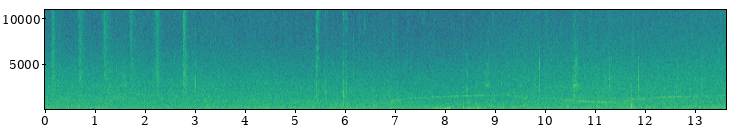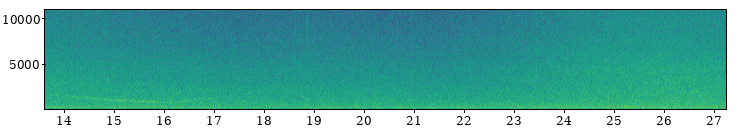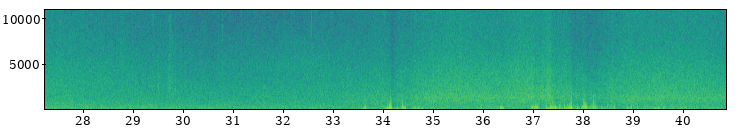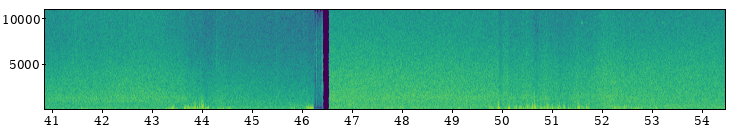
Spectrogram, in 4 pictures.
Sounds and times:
Wind noise (microphone): 7.6s - 9.1s, 33.5s - 40.4s, 41.1s - 44.9s, 45.7s - 46.3s, 49.0s - 54.2s.

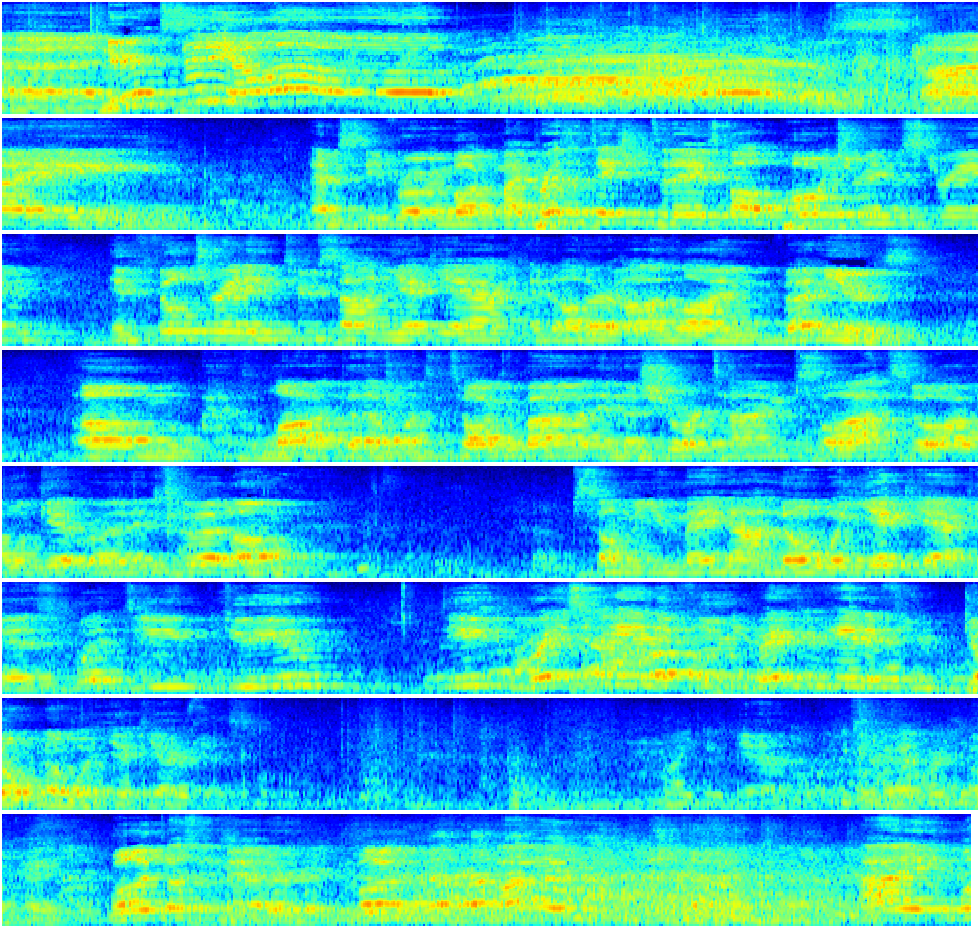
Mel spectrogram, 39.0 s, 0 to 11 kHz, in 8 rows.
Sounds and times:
Speech: 0.0s - 2.3s, 4.2s - 14.4s, 15.0s - 21.1s, 22.4s - 30.7s, 38.4s - 39.0s.

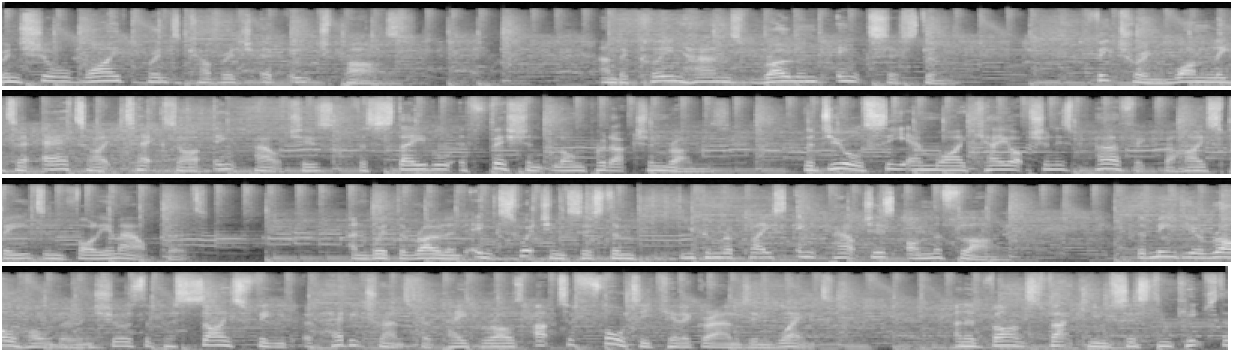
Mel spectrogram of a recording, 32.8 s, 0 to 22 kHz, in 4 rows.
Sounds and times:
Speech: 0.0s - 2.8s, 4.0s - 6.4s, 7.2s - 13.0s, 13.6s - 17.8s, 18.7s - 23.1s, 24.0s - 30.2s, 30.9s - 32.7s
Music: 0.0s - 32.7s.

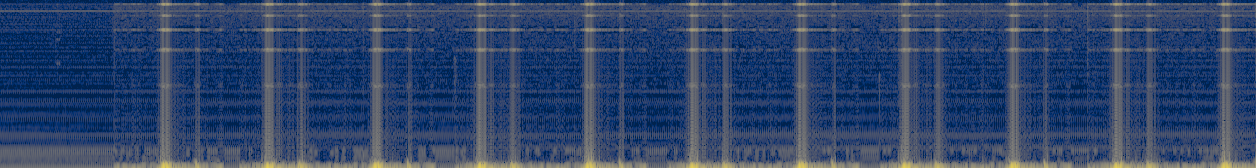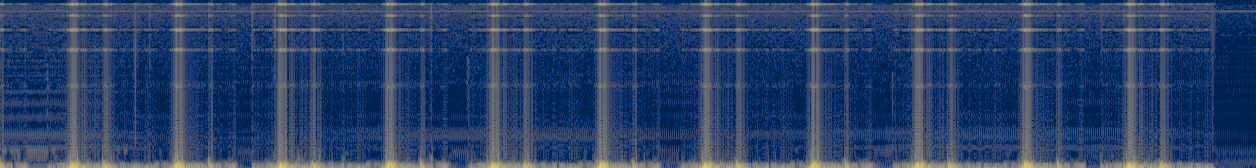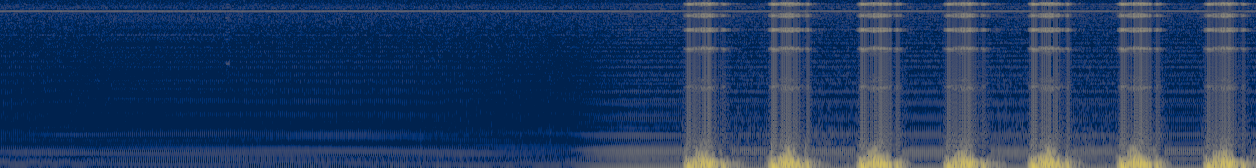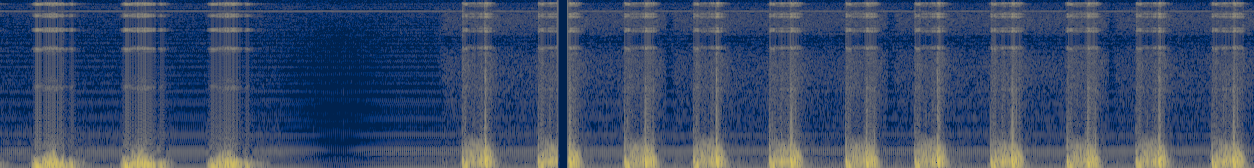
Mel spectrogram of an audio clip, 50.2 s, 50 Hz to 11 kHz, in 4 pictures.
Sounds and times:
Heart sounds, heartbeat: 1.2s - 24.7s, 32.0s - 40.3s, 42.2s - 50.2s.

